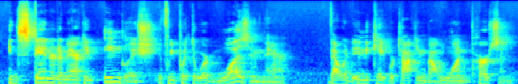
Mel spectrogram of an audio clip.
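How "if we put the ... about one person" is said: usual speaking voice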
